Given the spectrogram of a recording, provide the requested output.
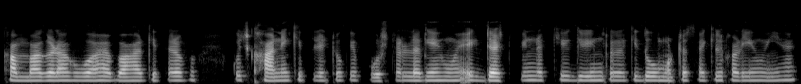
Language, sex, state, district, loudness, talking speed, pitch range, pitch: Hindi, female, Uttar Pradesh, Lalitpur, -22 LUFS, 195 wpm, 185-190 Hz, 185 Hz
